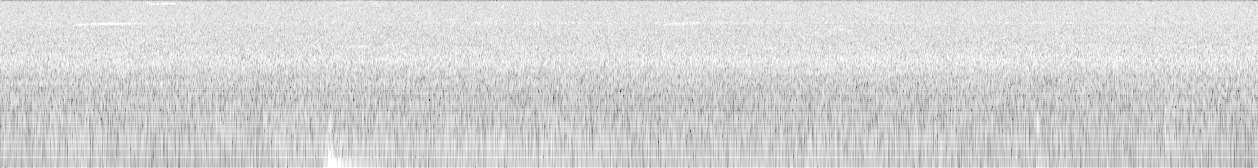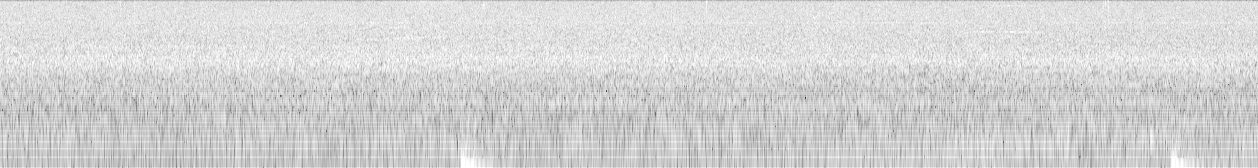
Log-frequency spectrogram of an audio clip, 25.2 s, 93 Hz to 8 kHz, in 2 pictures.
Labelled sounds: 0.7	1.4	killer whale, southern resident, 4.0 to 4.9 kHz

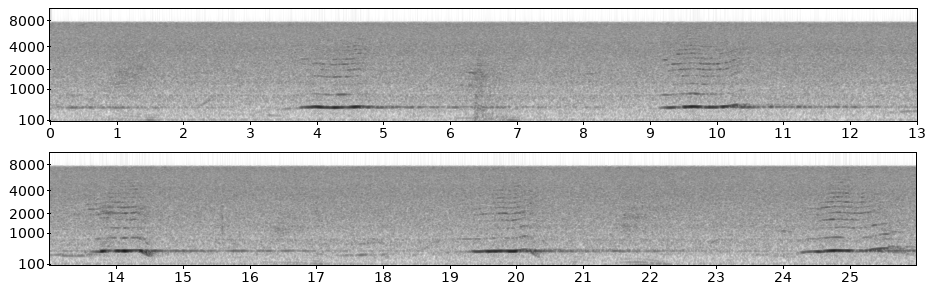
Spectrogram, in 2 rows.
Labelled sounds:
3.9	4.4	humpback whale, 1.5 to 1.7 kHz
9.4	10.1	humpback whale, 0.80 to 4.1 kHz
13.6	14.3	humpback whale, 2.0 to 2.6 kHz
19.8	20.1	humpback whale, 1.6 to 1.7 kHz
24.5	25.8	humpback whale, 0.80 to 3.8 kHz

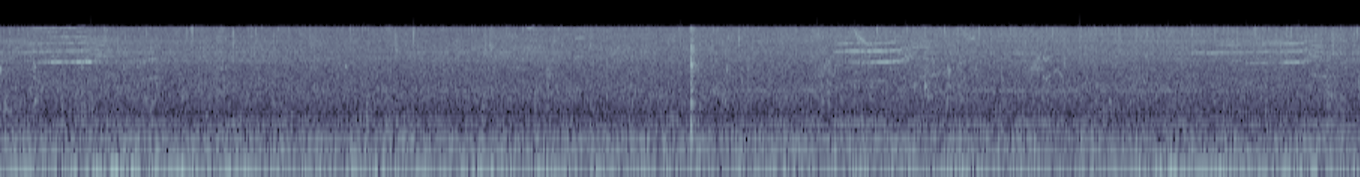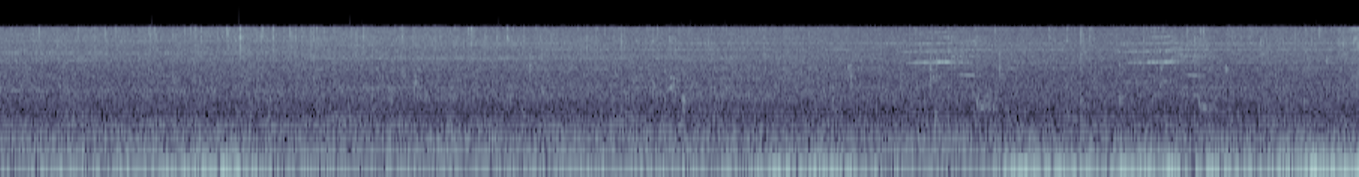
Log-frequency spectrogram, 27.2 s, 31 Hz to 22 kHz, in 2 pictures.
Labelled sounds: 0.0	1.3	killer whale, southern resident, J pod, 1.6 to 8.0 kHz
5.0	5.8	killer whale, southern resident, J pod, 7.1 to 8.0 kHz
8.1	9.5	killer whale, southern resident, J pod, 1.7 to 8.0 kHz
10.0	11.0	killer whale, southern resident, J pod, 0.66 to 8.0 kHz
11.9	13.4	killer whale, southern resident, J pod, 1.3 to 8.0 kHz
22.4	23.7	killer whale, southern resident, J pod, 0.21 to 7.0 kHz
24.2	26.0	killer whale, southern resident, J pod, 0.25 to 8.0 kHz
26.5	27.1	killer whale, southern resident, J pod, 0.75 to 8.0 kHz

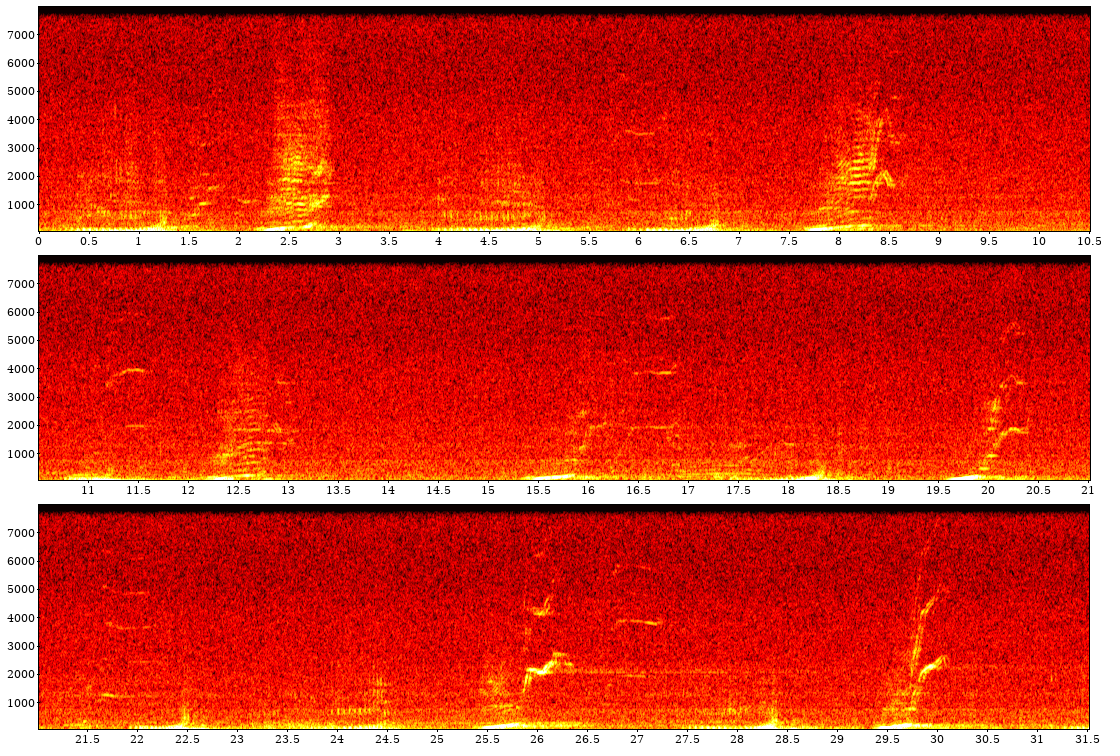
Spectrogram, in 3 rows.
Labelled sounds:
2.4	2.7	humpback whale, 1.8 to 2.0 kHz
5.8	6.2	humpback whale, 1.7 to 3.6 kHz
8.0	8.6	humpback whale, 1.5 to 2.7 kHz
11.2	11.6	humpback whale, 3.7 to 4.0 kHz
12.2	13.0	humpback whale, 0.80 to 2.1 kHz
16.0	16.3	humpback whale, 1.8 to 2.1 kHz
16.6	17.7	humpback whale, 1.2 to 6.0 kHz
20.1	20.4	humpback whale, 1.4 to 3.8 kHz
21.6	22.1	humpback whale, 1.2 to 4.9 kHz
25.5	26.3	humpback whale, 0.83 to 4.8 kHz
26.9	27.3	humpback whale, 3.7 to 3.9 kHz
29.8	30.1	humpback whale, 1.7 to 2.7 kHz

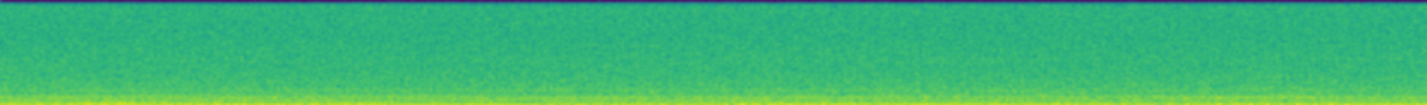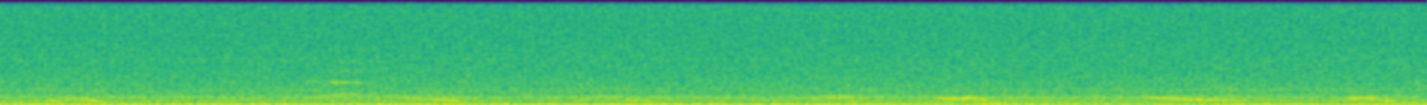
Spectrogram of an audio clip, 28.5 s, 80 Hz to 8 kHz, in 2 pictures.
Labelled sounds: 17.6	17.9	humpback whale, 1.7 to 2.0 kHz

